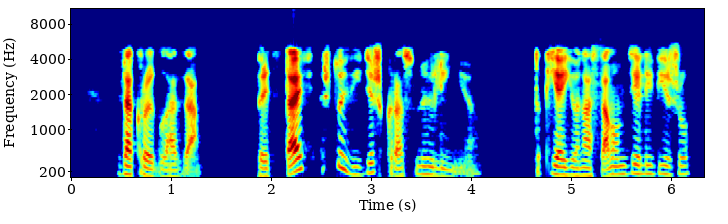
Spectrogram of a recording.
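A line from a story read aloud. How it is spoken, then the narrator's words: Grumbling. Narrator (Russian): проворчала я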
